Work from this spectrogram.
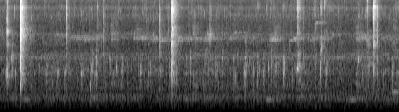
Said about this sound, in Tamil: இப்போ பார்த்தீங்கன்னா குழம்பு நல்லா கொதிச்சிருச்சு பாருங்க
